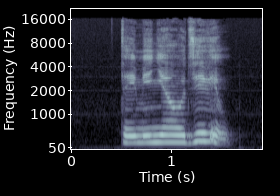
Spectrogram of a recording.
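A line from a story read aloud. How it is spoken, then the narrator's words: Hoarse. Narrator (Russian): хрипло проговорил Даниэль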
